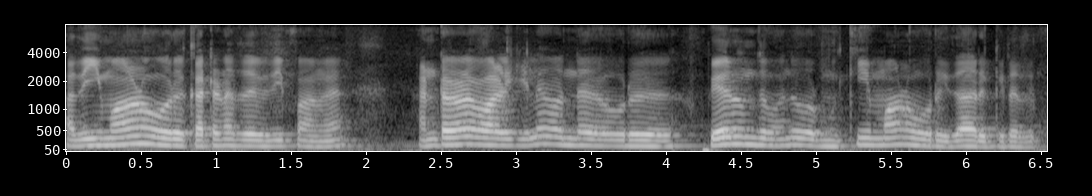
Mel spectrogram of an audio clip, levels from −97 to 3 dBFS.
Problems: constant background noise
